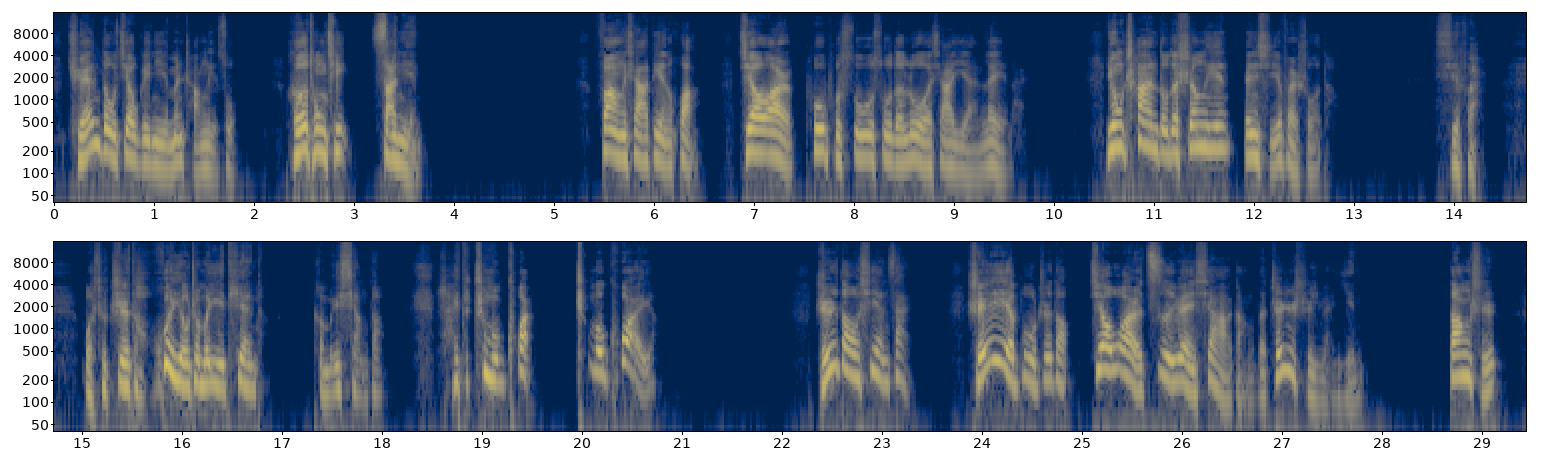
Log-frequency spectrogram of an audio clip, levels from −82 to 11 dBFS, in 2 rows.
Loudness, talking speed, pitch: -17 LUFS, 185 characters per minute, 160 Hz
